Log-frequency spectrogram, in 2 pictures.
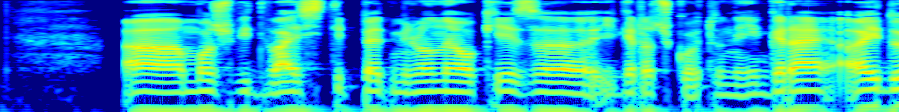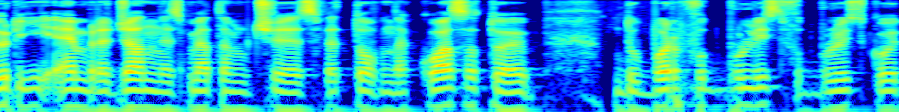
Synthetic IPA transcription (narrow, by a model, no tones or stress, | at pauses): əmɔʒɛbid̪vajsɛ̥t̪ipɛt̪milʲɔnɐɛokʰɛjzɐḭɡɾat͡ʃkɔjt̪ʊnɛiɡɾaɛʔɐ̰id̪ʊɾiʔɛ̰mɾɛd͡ʒanːɛsmʲjat̪əmt͡ʃɛsvɛt̪ɔvnəklˠasət̪ɔɛ | d̪obɤɾfʊd̪̚bolist̪fʊd̪̚bolist̪̚kɔj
